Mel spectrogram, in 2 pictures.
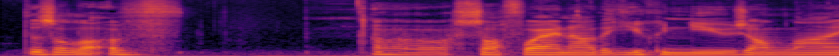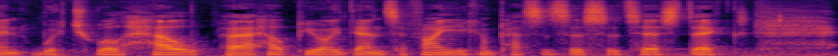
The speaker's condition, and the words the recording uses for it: No condition.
